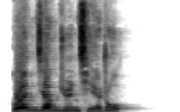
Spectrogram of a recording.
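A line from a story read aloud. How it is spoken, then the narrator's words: Loud call from hilltop. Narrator (Chinese): 山头一人，高叫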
